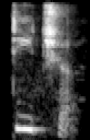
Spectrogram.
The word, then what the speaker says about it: teacher: The last vowel sound in the word teacher. T-cher. A. Remember, in teacher, we don't actually pronounce the R.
